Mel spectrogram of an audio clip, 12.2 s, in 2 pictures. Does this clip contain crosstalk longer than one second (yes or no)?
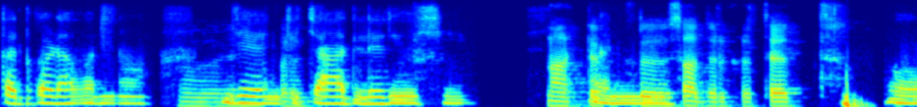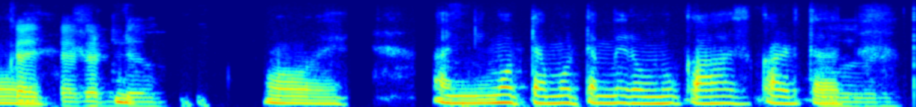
no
